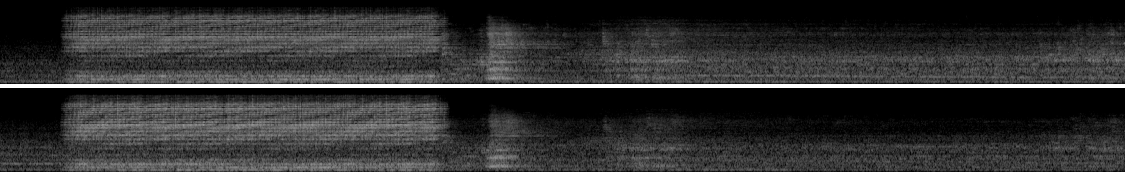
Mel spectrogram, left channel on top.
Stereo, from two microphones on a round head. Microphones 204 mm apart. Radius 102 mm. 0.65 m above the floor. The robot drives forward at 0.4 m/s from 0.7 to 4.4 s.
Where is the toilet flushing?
75° left (ahead or behind), 3.5 m.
